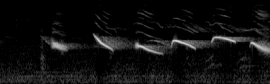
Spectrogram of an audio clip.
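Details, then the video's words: Saltator similis, the green-winged saltator, singing at dawn while displaying: six clear, loud whistled notes, each sliding downward, delivered about every two fifths of a second in a rich, even phrase against a quiet background. "VEJA O TRINCA-FERRO CANTANDO E OUÇA COMO É GOSTOSO COMEÇAR O DIA OUVINDO O CANTO DOS PÁSSAROS."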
